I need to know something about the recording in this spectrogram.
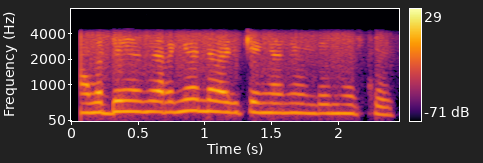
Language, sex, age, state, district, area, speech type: Malayalam, female, 18-30, Kerala, Idukki, rural, conversation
